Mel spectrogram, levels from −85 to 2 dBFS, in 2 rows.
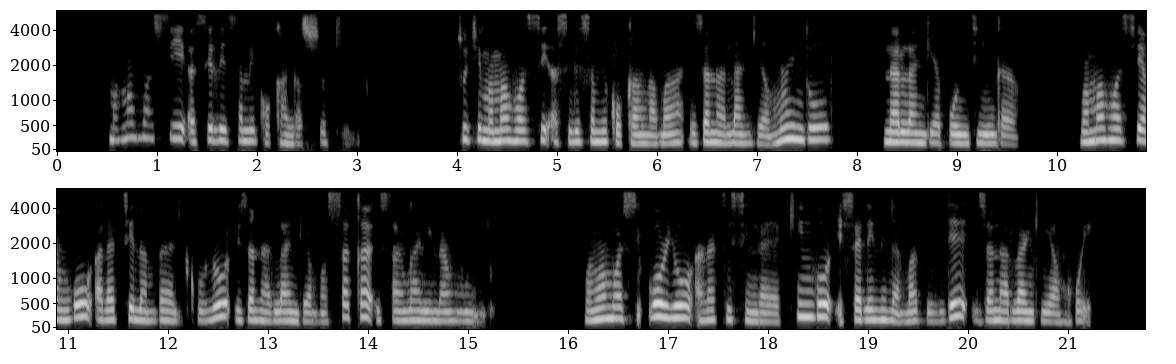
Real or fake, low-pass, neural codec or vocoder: fake; 5.4 kHz; codec, 16 kHz, 2 kbps, X-Codec, HuBERT features, trained on LibriSpeech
